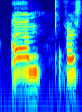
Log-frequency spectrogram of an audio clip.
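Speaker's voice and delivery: high-pitched, loud delivery, close to yelling.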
